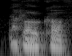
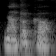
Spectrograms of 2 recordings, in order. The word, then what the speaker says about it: Nabokov: The magician, Nabokov, as he said, you should pronounce it, not Nabokov.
